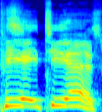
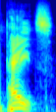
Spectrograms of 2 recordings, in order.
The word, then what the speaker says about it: Pats: you can't be both p a TS Pats it's Pats it's spelled the Pats that's the Pates how do we get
